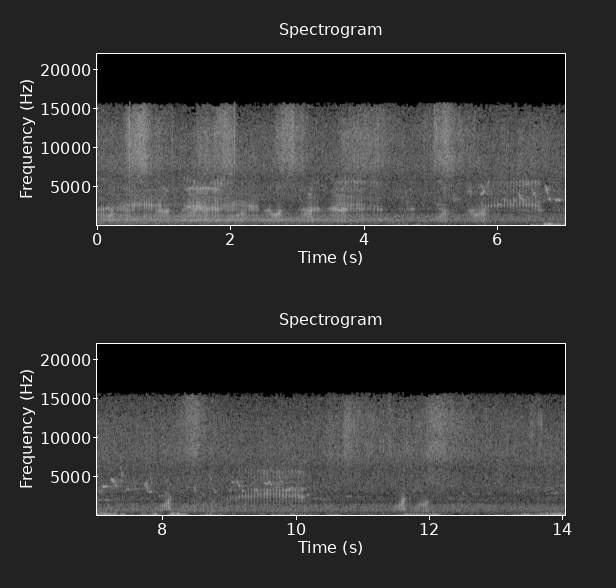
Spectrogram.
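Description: Frogs calling at a pond, a scatter of short croaks. About halfway through comes a series of low, muffled rumbles, louder than the calls.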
